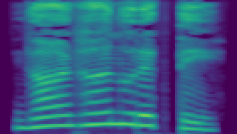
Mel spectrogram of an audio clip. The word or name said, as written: ಗಾಢಾನುರಕ್ತ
